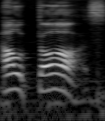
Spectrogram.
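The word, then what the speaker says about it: αὐτός: Alfa e Y, como no pronome aqui, autós, né? Autós. Então tem som de U aí, né? O Y no ditongo tem som de U, não é?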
